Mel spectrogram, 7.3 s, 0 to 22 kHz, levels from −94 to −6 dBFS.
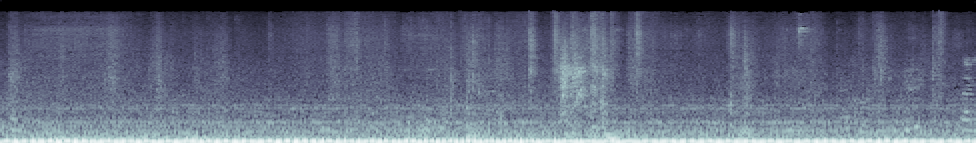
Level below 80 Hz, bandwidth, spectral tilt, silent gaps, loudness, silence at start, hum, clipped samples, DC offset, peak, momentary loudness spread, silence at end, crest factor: -18 dBFS; 16 kHz; -4.5 dB/octave; none; -24 LUFS; 0 s; none; under 0.1%; under 0.1%; -6 dBFS; 3 LU; 0 s; 10 dB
